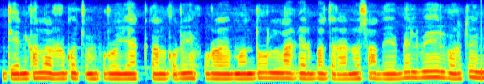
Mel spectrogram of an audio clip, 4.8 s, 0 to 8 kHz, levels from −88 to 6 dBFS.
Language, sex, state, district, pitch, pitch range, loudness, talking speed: Chakma, male, Tripura, Dhalai, 135 Hz, 130-145 Hz, -12 LUFS, 200 wpm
